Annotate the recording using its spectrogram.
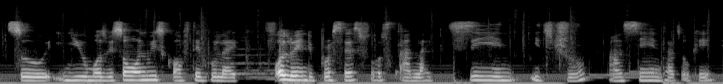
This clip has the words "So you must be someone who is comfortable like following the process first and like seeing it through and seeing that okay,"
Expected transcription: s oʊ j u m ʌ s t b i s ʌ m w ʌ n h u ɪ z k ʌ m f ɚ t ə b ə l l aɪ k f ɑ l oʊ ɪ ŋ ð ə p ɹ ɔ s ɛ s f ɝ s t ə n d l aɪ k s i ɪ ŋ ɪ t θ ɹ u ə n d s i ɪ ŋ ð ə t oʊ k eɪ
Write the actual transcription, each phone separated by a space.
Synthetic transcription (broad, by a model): s oʊ j u m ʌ s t b i s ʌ m w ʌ n h u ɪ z k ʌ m f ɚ t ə b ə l l aɪ k f ɑ l oʊ ɪ ŋ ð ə p ɹ ɔ s ɛ s f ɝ s t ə n l aɪ k s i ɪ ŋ ɪ t t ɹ u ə n s i ɪ ŋ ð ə t oʊ k eɪ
